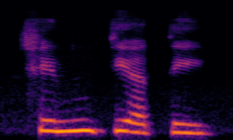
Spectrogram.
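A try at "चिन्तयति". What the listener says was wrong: No. Chinta okay. Chintayati. Chintayati is okay. If push were there in this category, it will become aya will be there. Just this is the difference making factor. All the rest is same.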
